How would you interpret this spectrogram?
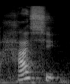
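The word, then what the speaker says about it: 八: E para ele, aquilo se parecia com a letra japonesa que representava o número 8, que em japonês é pronunciado como Hashi.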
